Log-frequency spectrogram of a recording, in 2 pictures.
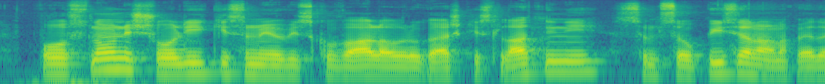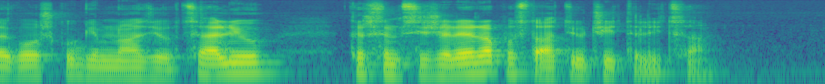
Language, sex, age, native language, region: Slovenian, male, 12-17, Slovenian, Pomurje region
